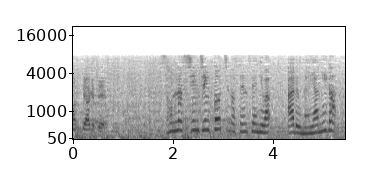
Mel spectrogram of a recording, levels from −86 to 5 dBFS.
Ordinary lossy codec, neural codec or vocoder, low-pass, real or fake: none; codec, 16 kHz, 16 kbps, FreqCodec, smaller model; none; fake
